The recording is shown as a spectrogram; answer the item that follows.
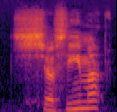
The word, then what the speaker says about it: Tsushima: Ghost of, I know I'm going to say this right, Tsushima.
